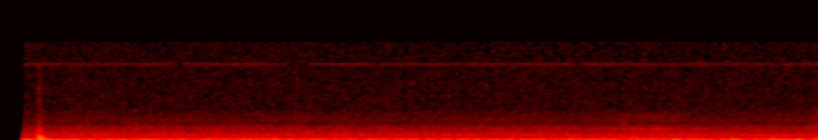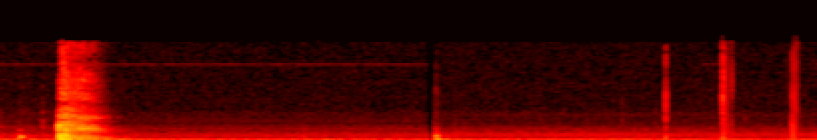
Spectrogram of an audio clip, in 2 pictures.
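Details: Single sharp, explosive sneeze in a quiet room followed by a faint click, one of a sneezing attack with an open window and a badly runny nose; sneeze.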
